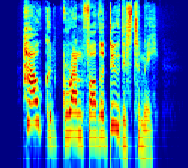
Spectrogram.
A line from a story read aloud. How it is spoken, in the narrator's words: he said, his voice high and angry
